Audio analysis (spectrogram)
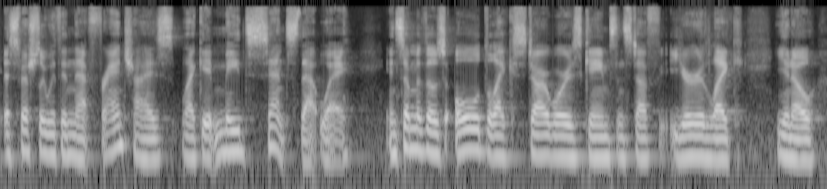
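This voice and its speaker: A man's voice: medium pitch, warm tone. An American man co-hosting a casual podcast chat. He rambles and restarts his sentences, padding them with plenty of filler words. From United States. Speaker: podcast co-host.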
